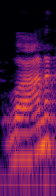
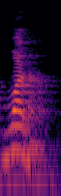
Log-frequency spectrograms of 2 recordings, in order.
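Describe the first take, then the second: First: The first vowel is drawn out long. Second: The first vowel is short and clipped. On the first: The speaker calls it wrong. "వాన కాదమ్మా" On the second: The speaker calls it right.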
